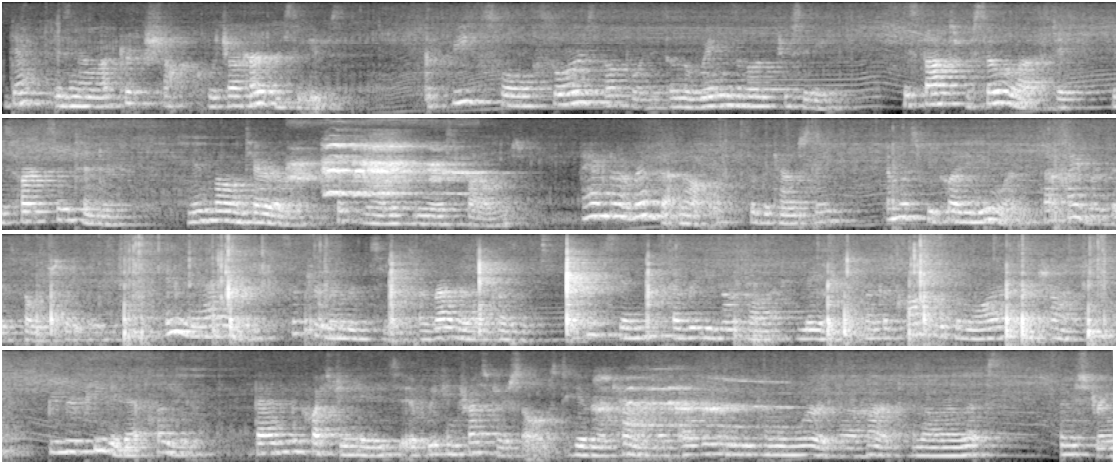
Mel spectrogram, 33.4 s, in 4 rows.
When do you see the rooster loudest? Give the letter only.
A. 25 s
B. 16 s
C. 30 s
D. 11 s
D.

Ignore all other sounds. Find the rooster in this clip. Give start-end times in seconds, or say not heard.
10.4-11.9, 29.4-31.0.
